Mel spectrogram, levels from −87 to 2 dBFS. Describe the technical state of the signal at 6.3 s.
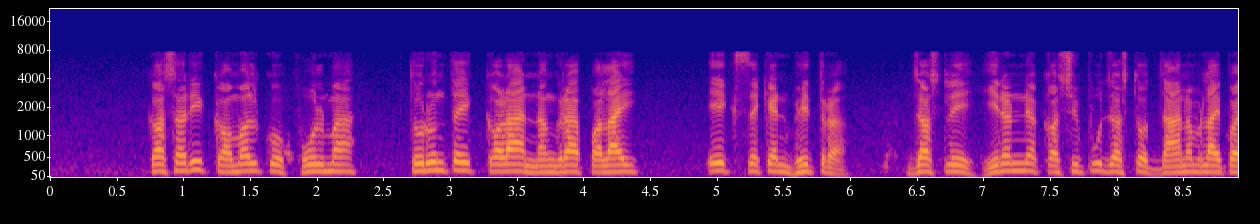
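At 6.3 s there is a brief echo leak, from 6.24 to 6.36 s: a faint copy of the speech returns about 426 ms late, likely leaking past a loudspeaker-side echo canceller. On a spectrogram it shows as a weak repeat of earlier harmonics, capped like everything else at 8 kHz.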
